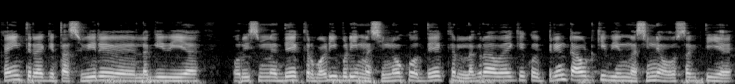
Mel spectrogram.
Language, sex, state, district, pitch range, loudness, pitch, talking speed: Hindi, male, Rajasthan, Bikaner, 165-190 Hz, -15 LUFS, 180 Hz, 255 wpm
